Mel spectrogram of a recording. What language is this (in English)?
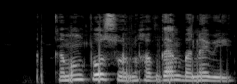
Pashto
